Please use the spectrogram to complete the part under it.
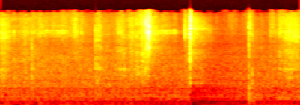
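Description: A knife scrapes along the rim of a metal pan.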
